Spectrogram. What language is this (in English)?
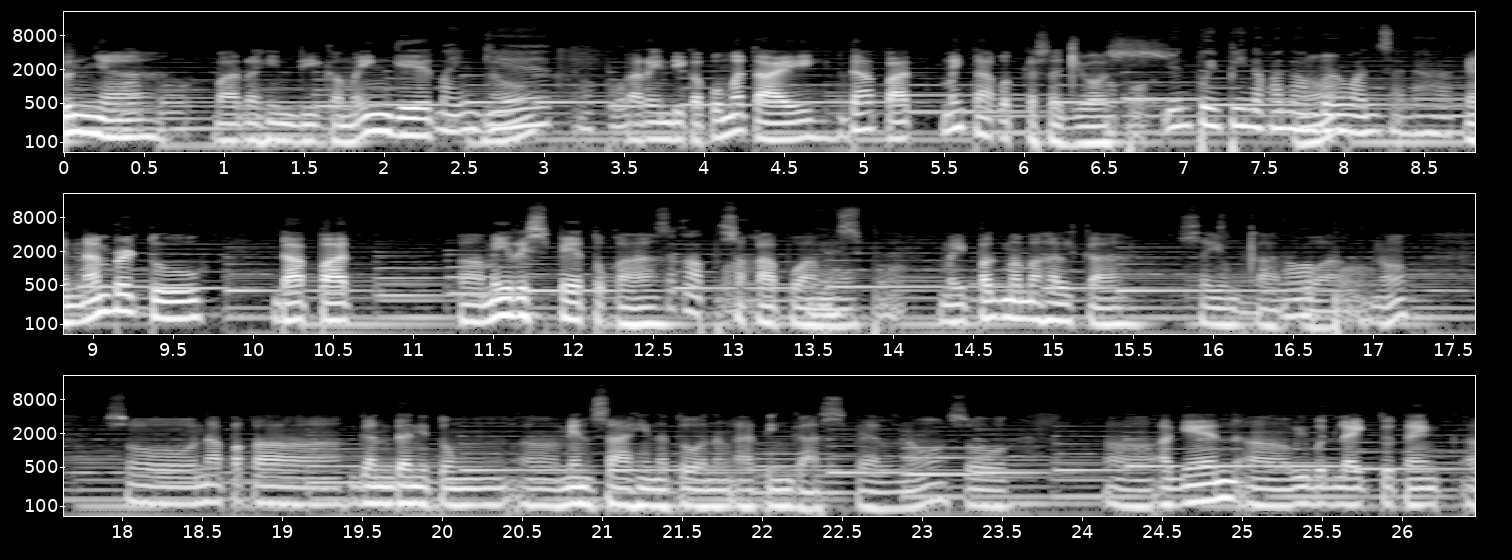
Filipino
